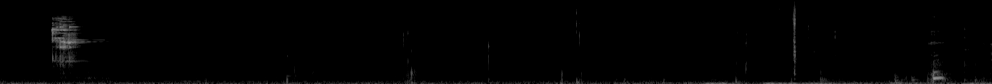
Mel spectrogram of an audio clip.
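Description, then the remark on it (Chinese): A sharp, bright clink of glasses of liquor raised in a toast among a few people at a meal near the start, followed by quieter scattered clicks and tableware taps against a low room hum, with no talking. “给你倒了杯酒，咱们几个一起干一杯吧。”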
